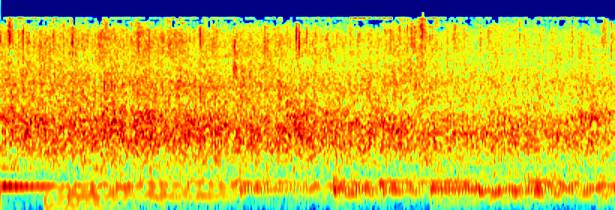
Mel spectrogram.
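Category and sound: crowd, audience applauding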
